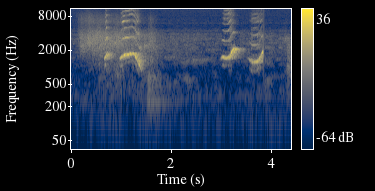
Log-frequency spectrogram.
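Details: Pet ringneck parrot, called miyan mithu, talking indoors. Clear whistled notes in two pairs, rising and sliding, with a pause of about two seconds between the pairs and a quiet room hum beneath.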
